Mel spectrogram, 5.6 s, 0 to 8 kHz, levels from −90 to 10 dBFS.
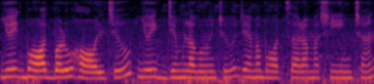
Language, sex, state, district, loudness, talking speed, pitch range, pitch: Garhwali, female, Uttarakhand, Tehri Garhwal, -28 LUFS, 170 wpm, 225-250 Hz, 240 Hz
